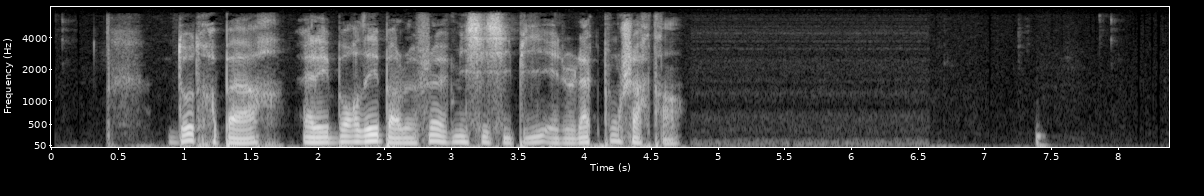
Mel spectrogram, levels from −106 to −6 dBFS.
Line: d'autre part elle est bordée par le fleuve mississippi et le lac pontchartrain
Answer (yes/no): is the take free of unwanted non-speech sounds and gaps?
yes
